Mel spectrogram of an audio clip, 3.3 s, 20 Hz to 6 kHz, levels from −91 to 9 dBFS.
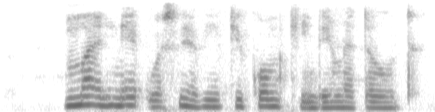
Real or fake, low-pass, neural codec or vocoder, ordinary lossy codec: fake; 5.4 kHz; codec, 16 kHz, 1.1 kbps, Voila-Tokenizer; none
